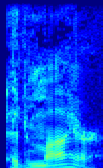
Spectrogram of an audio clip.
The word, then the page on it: admire: American English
